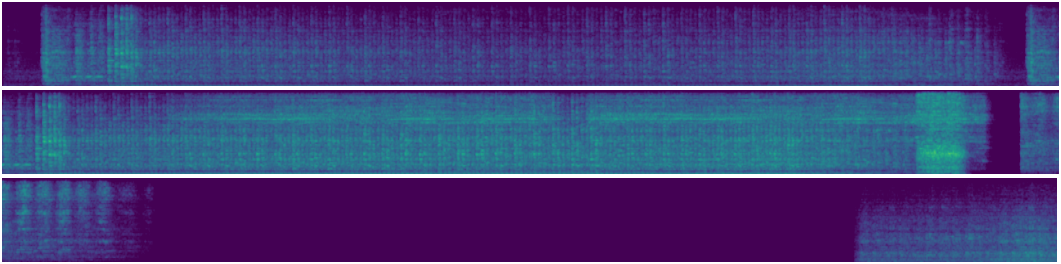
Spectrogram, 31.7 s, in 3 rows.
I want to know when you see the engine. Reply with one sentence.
The engine can be heard from 0.0 to 20.2 s and from 29.6 to 31.6 s.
